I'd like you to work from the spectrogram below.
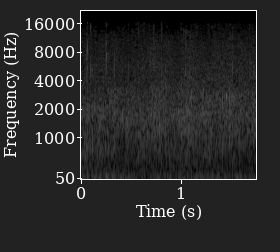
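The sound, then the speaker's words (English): An audience claps steadily during a sermon, a dense, even patter of many hands with no voices rising above it, sustained at a moderate level for the whole short stretch. “oh, if you want to clap, please do.”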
